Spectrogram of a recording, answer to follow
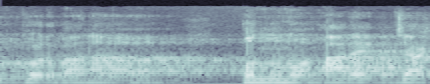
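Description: A man's voice chanting in a sung, melodic sermon style, holding long drawn-out notes; a new note starts a little past halfway.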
